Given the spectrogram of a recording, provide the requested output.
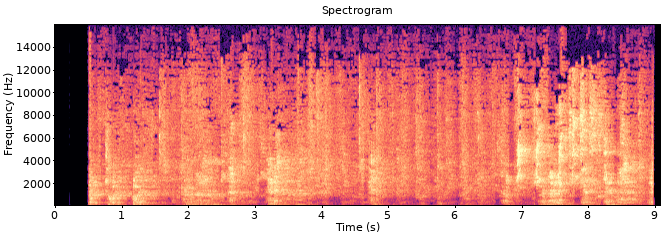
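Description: A wild boar gives rough, broad grunts and snorts in quick, uneven bursts.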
